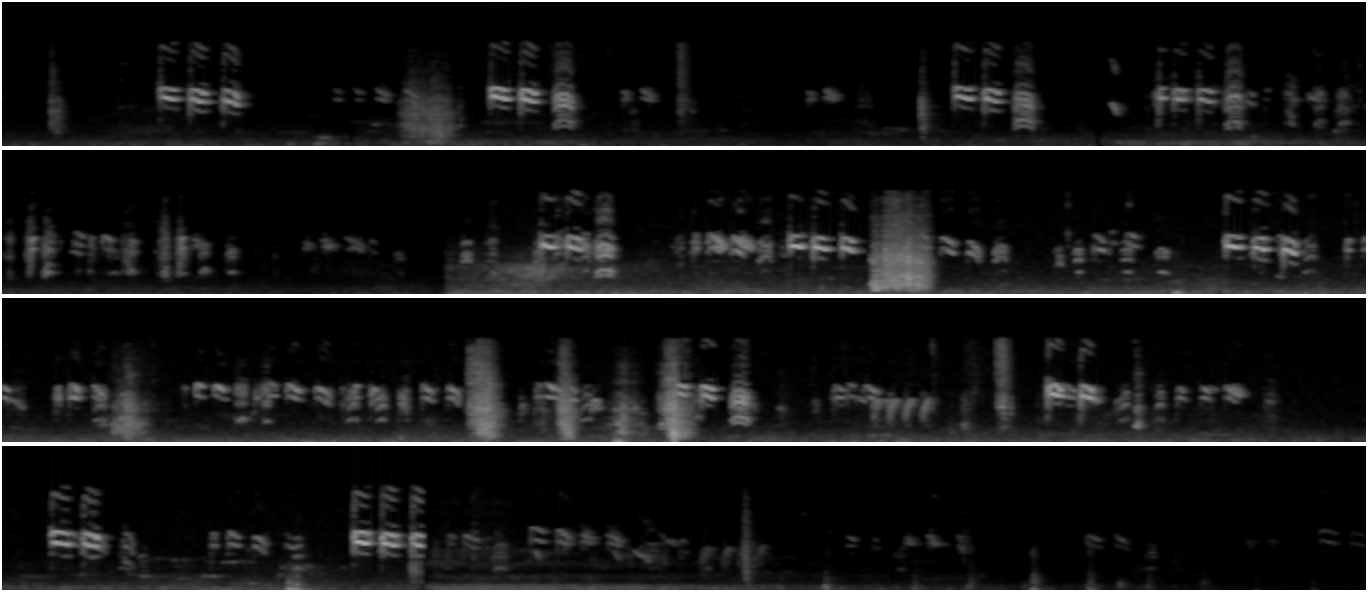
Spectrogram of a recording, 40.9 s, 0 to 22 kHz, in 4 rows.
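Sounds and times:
bird chicks chirping: 8.4s - 30.3s, 30.9s - 38.0s.

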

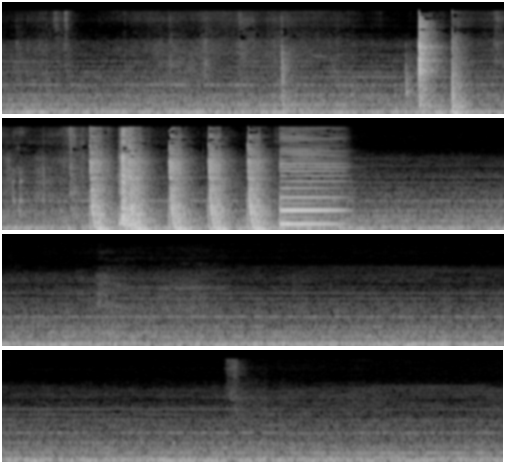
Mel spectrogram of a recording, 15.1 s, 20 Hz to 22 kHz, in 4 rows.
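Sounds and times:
pinball hits: 4.5s - 6.4s
pinball strikes: 4.5s - 6.4s
held electronic tone: 5.8s - 6.4s.

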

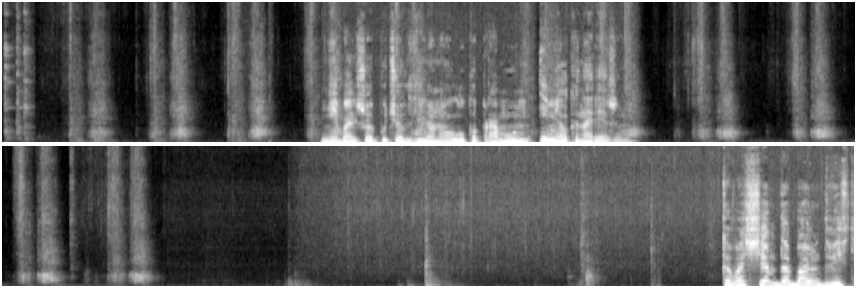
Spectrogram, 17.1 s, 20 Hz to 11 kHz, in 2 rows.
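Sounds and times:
knife chopping on wooden board: 0.6s - 3.2s, 6.9s - 10.1s
vegetables sizzling in oil: 9.6s - 17.0s.

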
